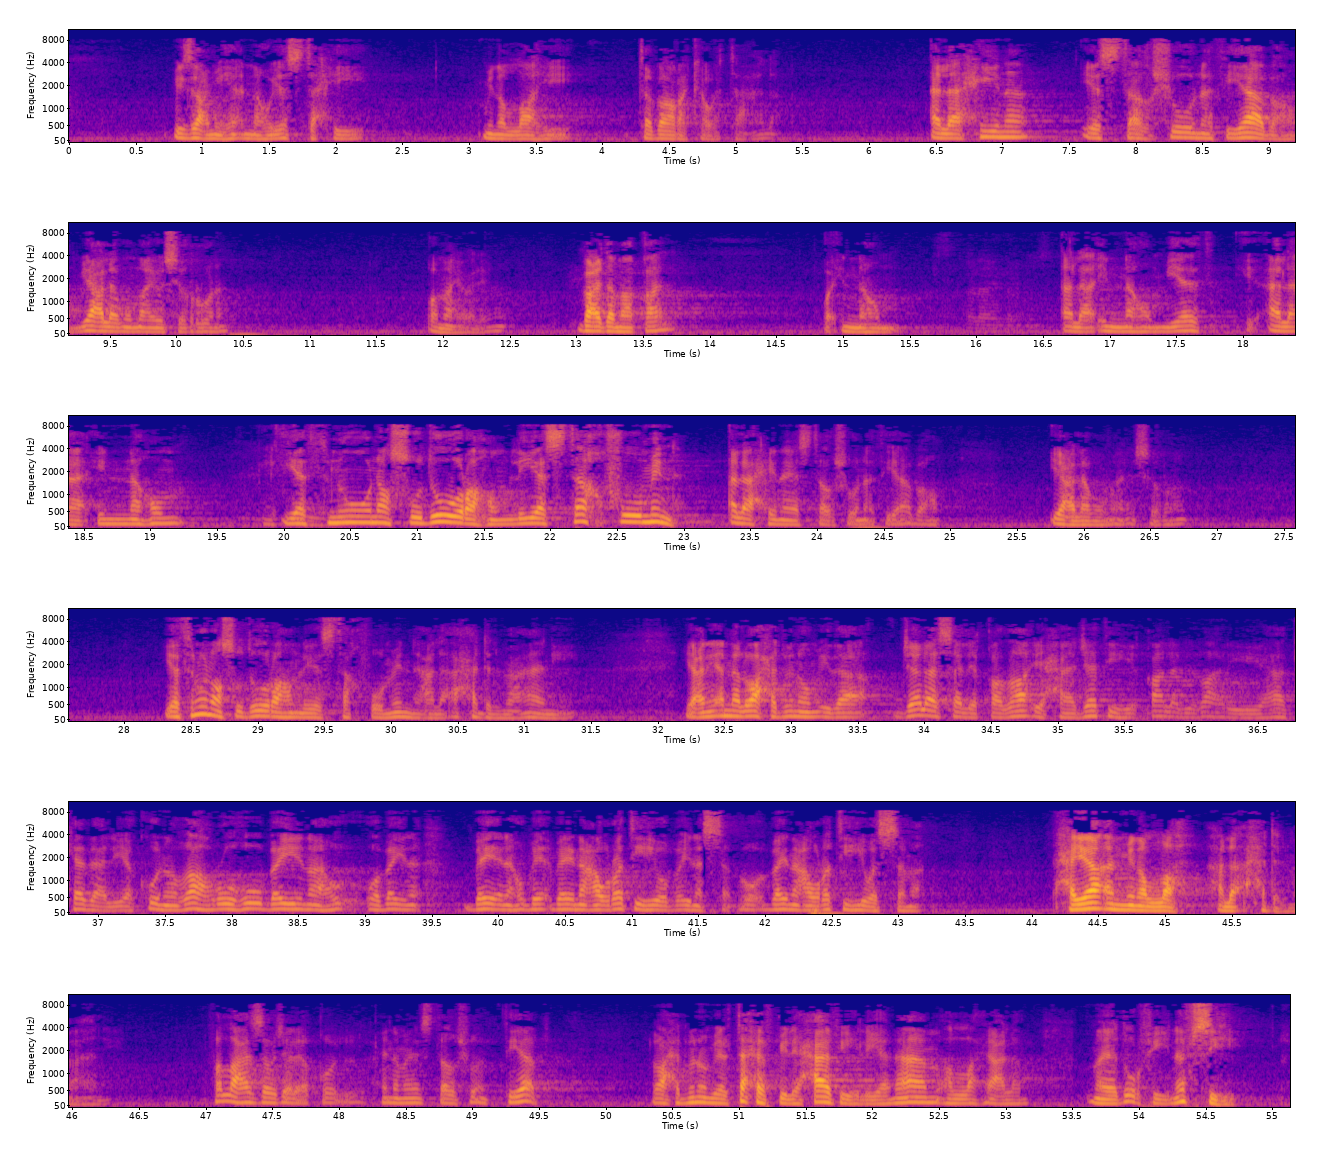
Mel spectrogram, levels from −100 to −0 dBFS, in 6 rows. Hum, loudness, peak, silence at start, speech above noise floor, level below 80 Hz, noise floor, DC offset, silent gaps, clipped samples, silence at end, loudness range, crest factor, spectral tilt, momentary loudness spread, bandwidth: none; -29 LUFS; -2 dBFS; 0.8 s; 29 dB; -58 dBFS; -58 dBFS; under 0.1%; none; under 0.1%; 0.4 s; 11 LU; 28 dB; -5.5 dB/octave; 17 LU; 8.8 kHz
